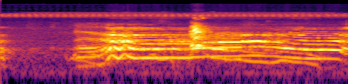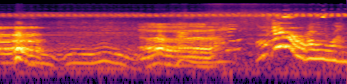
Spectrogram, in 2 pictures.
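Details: Dogs crying at night: after a second of quiet, wavering, harmonic howls rise and fall in several overlapping bouts with brief breaks, ending in a higher, sliding cry.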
